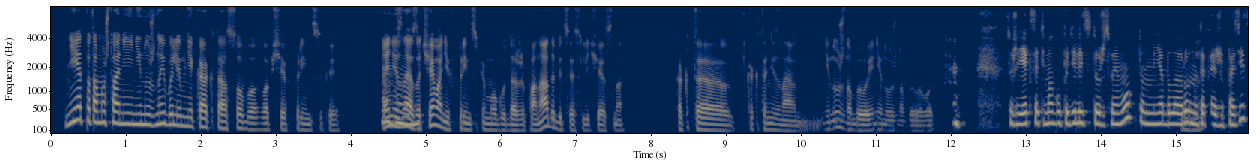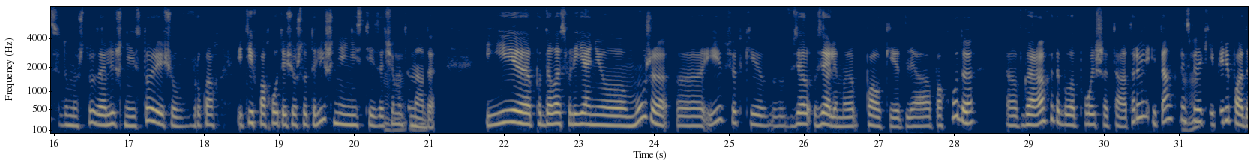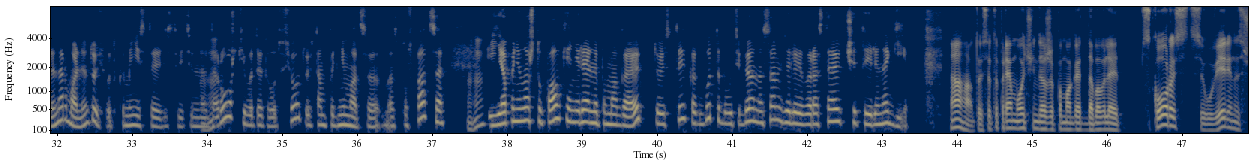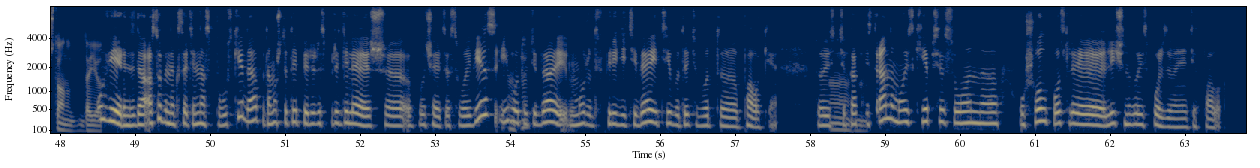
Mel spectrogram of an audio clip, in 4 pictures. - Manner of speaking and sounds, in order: chuckle; tapping; chuckle
- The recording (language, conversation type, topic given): Russian, podcast, Как подготовиться к однодневному походу, чтобы всё прошло гладко?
